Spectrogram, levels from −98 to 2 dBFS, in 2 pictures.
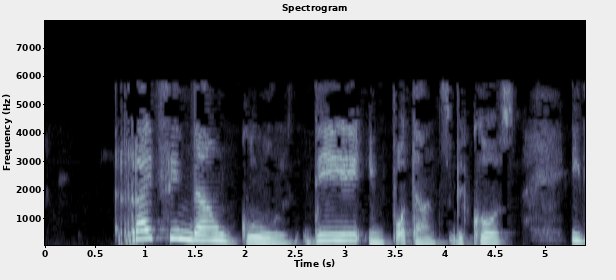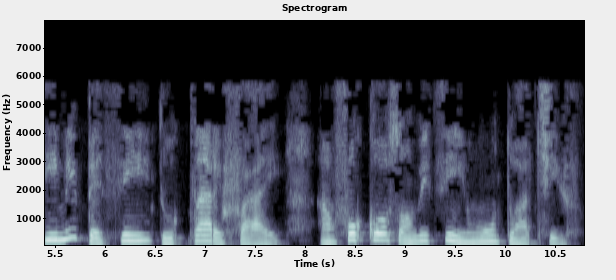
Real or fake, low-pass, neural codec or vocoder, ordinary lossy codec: fake; 7.2 kHz; codec, 24 kHz, 6 kbps, HILCodec; MP3, 24 kbps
